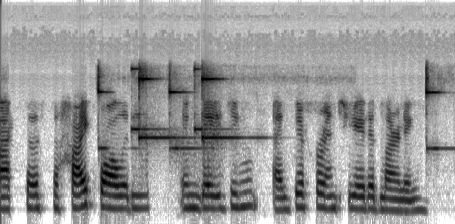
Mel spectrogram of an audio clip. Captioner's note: chime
